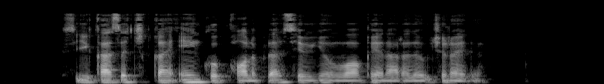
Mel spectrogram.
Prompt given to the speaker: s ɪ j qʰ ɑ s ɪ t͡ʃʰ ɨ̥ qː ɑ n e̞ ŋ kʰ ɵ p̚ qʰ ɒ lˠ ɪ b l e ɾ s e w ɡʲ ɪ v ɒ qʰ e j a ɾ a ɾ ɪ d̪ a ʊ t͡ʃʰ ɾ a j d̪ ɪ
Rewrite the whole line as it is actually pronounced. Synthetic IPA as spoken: s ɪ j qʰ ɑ s ɪ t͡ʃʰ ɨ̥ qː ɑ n e̞ ŋ kʰ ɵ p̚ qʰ ɒ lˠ ɪ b l a ɾ s e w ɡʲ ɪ v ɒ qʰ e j a l a ɾ ɪ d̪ a ʊ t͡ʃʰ ɾ a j d̪ ɪ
